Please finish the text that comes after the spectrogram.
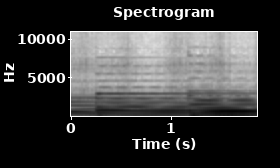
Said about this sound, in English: Just then, the clock struck midnight.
